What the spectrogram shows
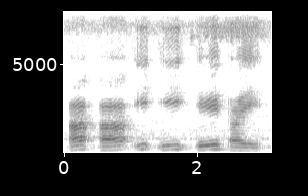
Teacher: जिन स्वरों के उच्चारण में ओठ गोलाकार नहीं होते हैं उन्हें अवरत मुखी स्वर कहते हैं।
